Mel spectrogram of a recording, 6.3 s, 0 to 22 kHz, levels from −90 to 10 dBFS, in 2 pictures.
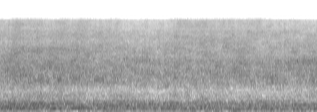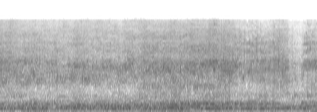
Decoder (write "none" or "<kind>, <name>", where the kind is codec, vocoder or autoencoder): codec, HILCodec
